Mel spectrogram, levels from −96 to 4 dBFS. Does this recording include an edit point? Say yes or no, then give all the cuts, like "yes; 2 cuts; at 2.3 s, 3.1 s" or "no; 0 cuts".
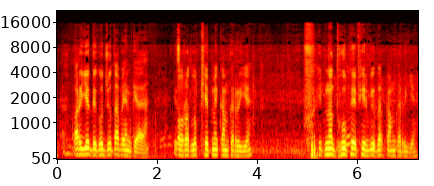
yes; 1 cut; at 2.3 s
